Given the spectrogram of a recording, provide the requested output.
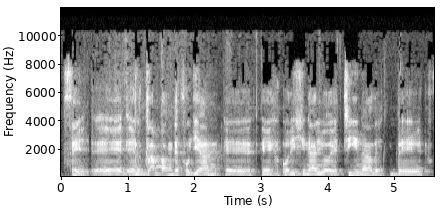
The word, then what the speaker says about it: Fujian: en específico del clan Bang Fujian. ¿No es así? ¿Se pronuncia? ¿Es correctamente? ¿Cómo se dice? – Sí. El clan Bang de Fujian.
